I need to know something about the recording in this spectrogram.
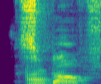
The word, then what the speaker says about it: Arvid: It's Arvid. spelled phonetically.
